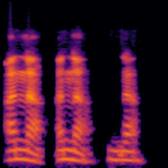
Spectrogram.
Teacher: یہ لفظ انا کے بعد کا الف نہیں پڑھا جاتا، کہیں نہیں پڑھا جائے گا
